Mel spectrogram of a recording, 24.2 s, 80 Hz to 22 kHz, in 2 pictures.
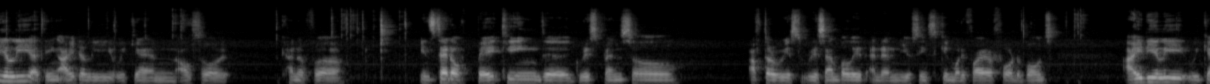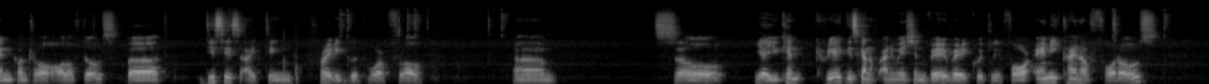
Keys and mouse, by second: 1.2 Tab, 3.0 a, 3.6 s, 10.8 s, 16.2 s, 18.6 click, 24.0-24.1 drag.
